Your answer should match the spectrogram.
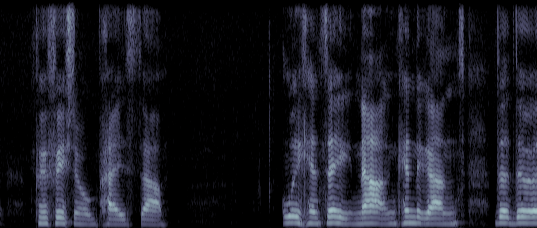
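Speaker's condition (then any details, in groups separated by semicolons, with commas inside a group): Motor neuron disease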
